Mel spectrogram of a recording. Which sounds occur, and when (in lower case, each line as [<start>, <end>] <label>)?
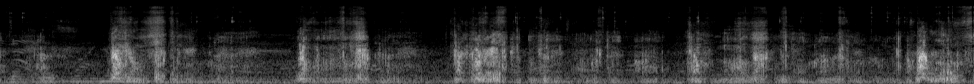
[0.00, 9.74] motor vehicle (road)
[5.25, 6.33] man speaking
[9.13, 9.52] bark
